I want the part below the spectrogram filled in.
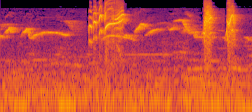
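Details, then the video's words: Kacer, the oriental magpie-robin, singing for therapy of a bird that stutters: long, smooth, falling whistles at the start, then a loud harsh burst and two short squeaky notes. "MANTAB BUAT TERAPI KACER ANDA YANG GAGAP BUNYI JADI JOSS KICAUANNYA"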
